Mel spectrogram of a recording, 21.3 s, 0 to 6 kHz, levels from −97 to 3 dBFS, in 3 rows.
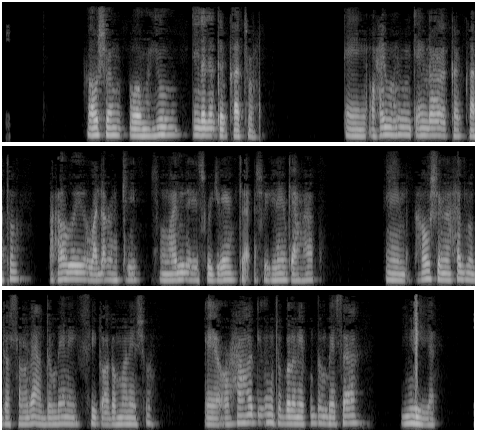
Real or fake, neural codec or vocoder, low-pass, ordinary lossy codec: fake; codec, 24 kHz, 0.9 kbps, WavTokenizer, medium music audio release; 5.4 kHz; MP3, 24 kbps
